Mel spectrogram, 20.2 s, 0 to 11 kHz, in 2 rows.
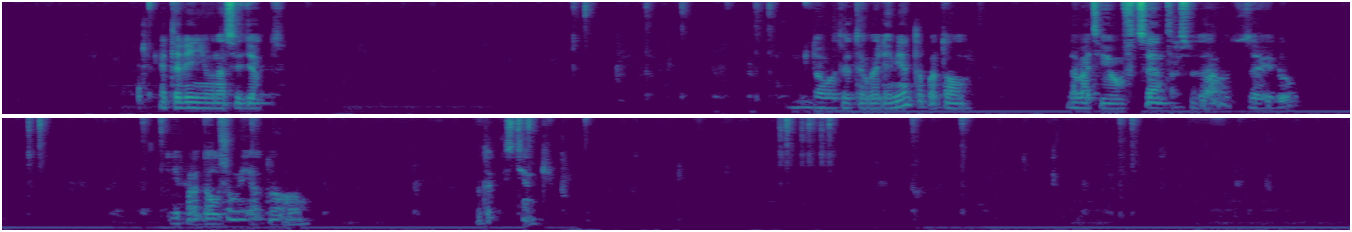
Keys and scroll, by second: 14.3 space, 17.7 ctrl+s.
